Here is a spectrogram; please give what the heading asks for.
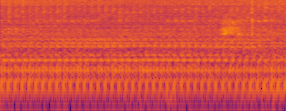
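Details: Eastonmade Ultra wood splitter's small single-cylinder engine, warmed up on a cold January day after the jamming control handle was fixed and the oil changed: even, steady firing beat with no knocks or misses, a normal healthy idle.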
